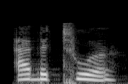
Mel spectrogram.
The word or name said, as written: abitur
